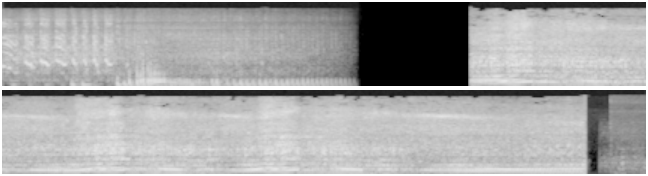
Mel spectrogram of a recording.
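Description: Sports car engine sound effect revving: the pitch rises about a second in, the sound cuts out briefly, then it comes back loud and revs up and down over and over.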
